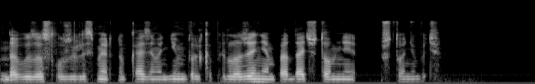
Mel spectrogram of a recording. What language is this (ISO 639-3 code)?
rus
